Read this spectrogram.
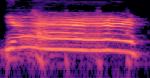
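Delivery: shouted high yeah; loud yay. Acted. Host celebrating the special guests with a high loud shout. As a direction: belt it out with a whoop. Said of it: "pull away from the microphone so it doesn't pop".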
